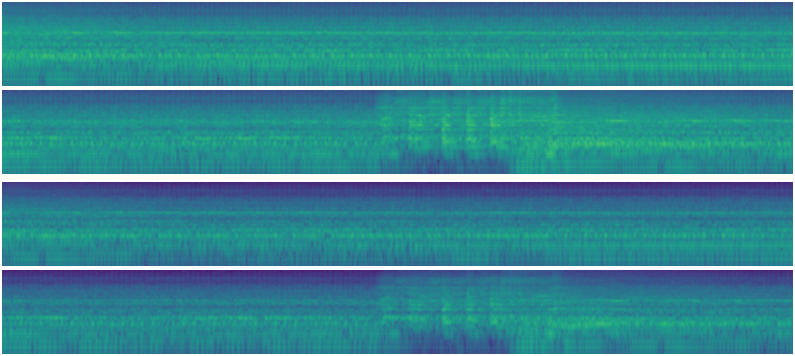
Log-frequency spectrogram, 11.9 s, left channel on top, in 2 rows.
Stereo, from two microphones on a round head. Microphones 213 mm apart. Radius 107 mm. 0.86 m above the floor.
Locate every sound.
0.0 s an engine running: 60° left (ahead or behind), 1.0 m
